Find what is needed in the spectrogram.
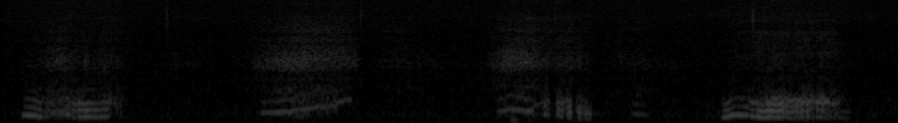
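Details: Four buzzy, rattling snores, each about a second long and a couple of seconds apart, with quiet gaps between them: snoring in a sleeping cat.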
